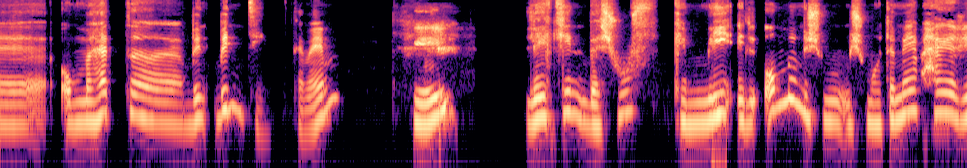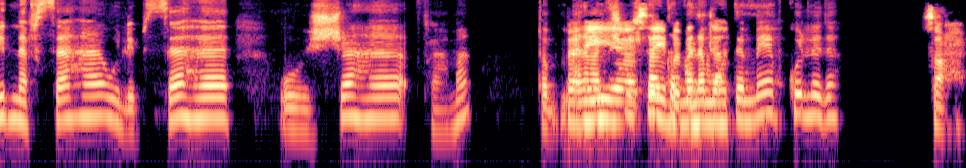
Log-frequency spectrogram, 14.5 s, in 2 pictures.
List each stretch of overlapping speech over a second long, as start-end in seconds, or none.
11.5-12.7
